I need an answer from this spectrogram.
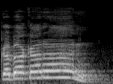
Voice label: "fire", indonesian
